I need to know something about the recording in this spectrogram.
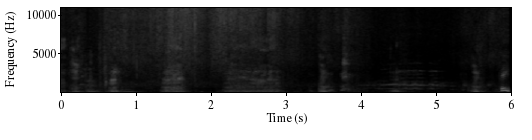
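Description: A pig grunting close by: a series of short, low grunts with breathy sniffing noise between them.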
